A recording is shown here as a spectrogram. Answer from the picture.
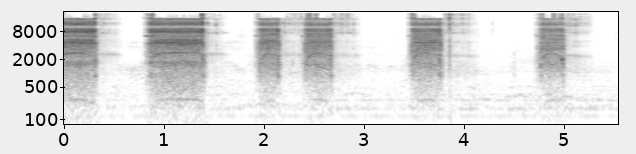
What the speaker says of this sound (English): See that blower wheel? See that fan? Watch.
